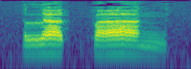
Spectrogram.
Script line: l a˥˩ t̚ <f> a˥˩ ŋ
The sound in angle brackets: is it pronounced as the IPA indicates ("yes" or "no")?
no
